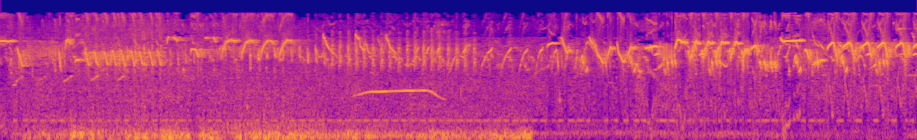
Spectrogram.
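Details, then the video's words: High, sweet twittering of an Oriental white-eye played as a lure to make caged birds start singing: continuous rapid chirps and trills, a brief lower whistle midway, low rumble fading out partway, faint hum behind. "Terapi Pancingan Pleci Supaya Cepat Bunyi"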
